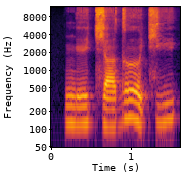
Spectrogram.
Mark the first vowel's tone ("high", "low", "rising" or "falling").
low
